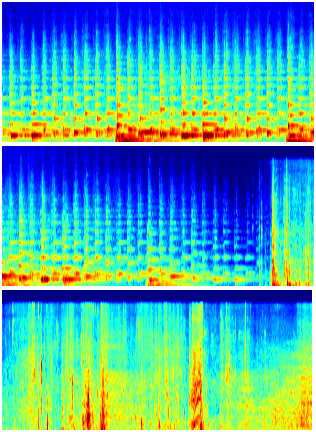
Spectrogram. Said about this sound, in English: I know the Daily loves a good car closing sound.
